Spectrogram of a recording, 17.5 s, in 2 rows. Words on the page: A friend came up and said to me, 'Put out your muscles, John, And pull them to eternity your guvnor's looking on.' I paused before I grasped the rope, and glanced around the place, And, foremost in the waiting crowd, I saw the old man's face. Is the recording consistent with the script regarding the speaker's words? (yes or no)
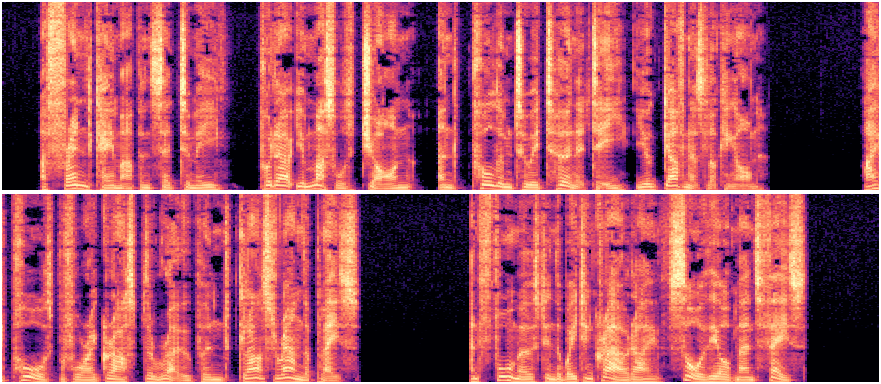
yes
